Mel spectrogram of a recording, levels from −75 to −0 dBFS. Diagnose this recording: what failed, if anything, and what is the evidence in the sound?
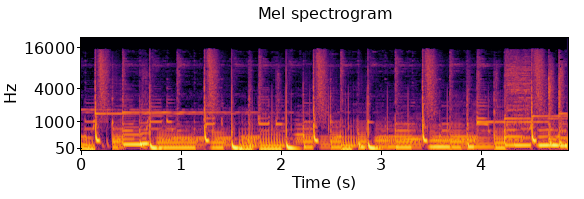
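A train of clicks runs from 1.33 s to 4.69 s: about twenty near-identical pulses at a steady 5.07 per second, standing a few dB above the sound. The even spacing likely points to interference in the analogue wiring or a faulty connection or power supply injecting a repeating pulse.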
